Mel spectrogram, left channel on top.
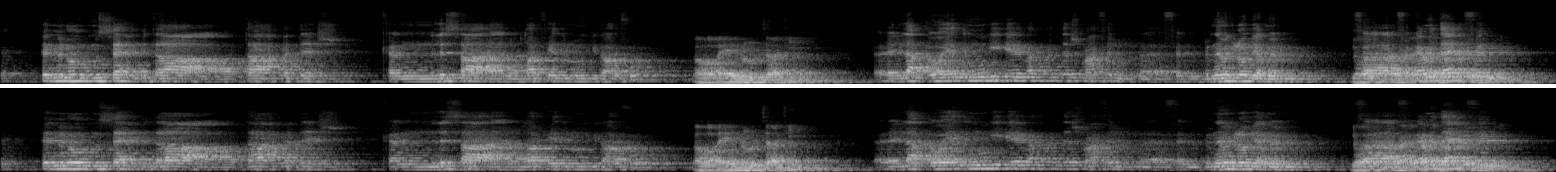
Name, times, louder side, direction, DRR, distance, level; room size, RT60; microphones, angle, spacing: voice 1, 0.4-3.3 3.9-6.4 8.7-12.9 13.6-15.0, left 1 dB, 65° left, -1 dB, 0.7 m, -23 dB
voice 2, 6.9-8.1 13.5-15.1, equal, 20° right, -2 dB, 0.5 m, -22 dB
5.2 x 2.1 x 3.5 m, 1.4 s
head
